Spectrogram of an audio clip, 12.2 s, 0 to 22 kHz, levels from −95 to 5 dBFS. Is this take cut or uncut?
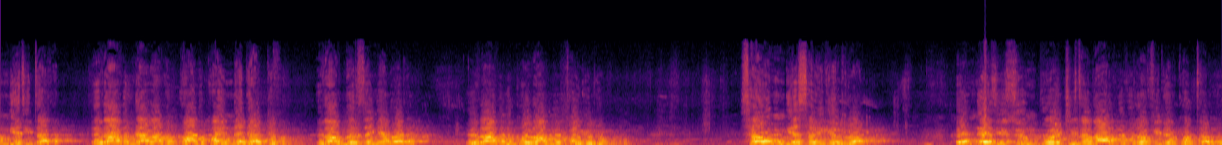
uncut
